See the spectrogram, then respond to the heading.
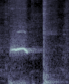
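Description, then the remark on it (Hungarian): A person imitates a car's short reversing parking sensor beep, warning before a collision while backing out in a parking garage, with one steady, high whistled tone lasting about half a second, fairly loud, then an abrupt noisy burst cuts in. “az a jó, hogy a kocsin van tolatóradar. Azért jó, mert mielőtt ütköző, van egy rövid sípszó.”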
